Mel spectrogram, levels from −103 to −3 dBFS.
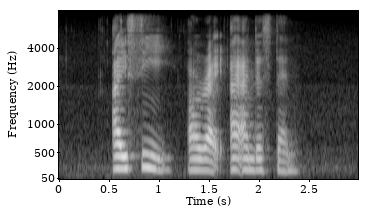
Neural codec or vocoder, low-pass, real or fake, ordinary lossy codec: none; 7.2 kHz; real; none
